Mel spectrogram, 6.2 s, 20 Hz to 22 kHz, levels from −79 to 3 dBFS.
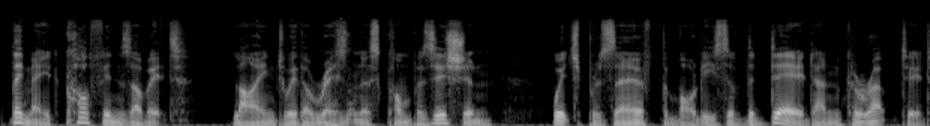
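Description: At 0.52 to 0.55 s, a corrupt frame decoded gives a short chirp. A couple of compressed frames arrived with flipped bits, and the decoder played them anyway. Misread gains and codes put energy at the wrong frequencies. At 2.25 to 2.38 s, a few frames are damaged. The noise burst is louder, peaking around -15 dBFS. At 5.73 to 5.78 s, a brief squeak follows, near -20 dBFS.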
